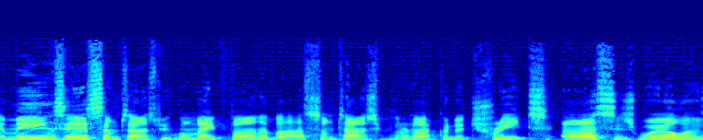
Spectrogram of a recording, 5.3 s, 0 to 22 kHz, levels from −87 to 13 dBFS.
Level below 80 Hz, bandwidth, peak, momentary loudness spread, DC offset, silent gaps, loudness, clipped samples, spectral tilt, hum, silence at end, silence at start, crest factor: -64 dBFS; 16 kHz; -12 dBFS; 8 LU; under 0.1%; none; -32 LUFS; under 0.1%; -4 dB/octave; none; 0 s; 0 s; 20 dB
